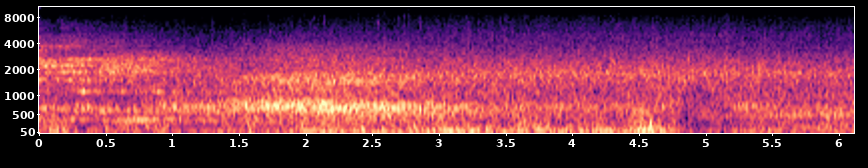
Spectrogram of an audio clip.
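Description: Large stadium crowd of Urawa Reds supporters: thousands of voices blending into a steady din, dipping slightly about five seconds in.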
